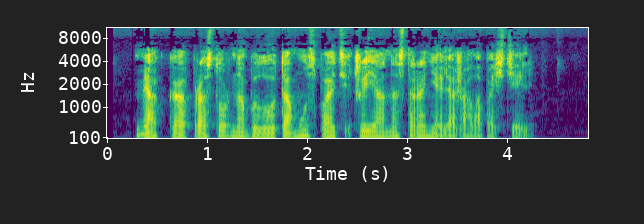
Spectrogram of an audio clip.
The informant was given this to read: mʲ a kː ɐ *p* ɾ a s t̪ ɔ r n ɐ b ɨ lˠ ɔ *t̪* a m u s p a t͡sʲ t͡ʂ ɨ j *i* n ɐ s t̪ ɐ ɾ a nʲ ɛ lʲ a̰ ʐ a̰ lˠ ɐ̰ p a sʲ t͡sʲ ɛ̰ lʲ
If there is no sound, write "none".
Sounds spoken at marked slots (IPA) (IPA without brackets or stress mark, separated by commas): p, t̪, a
